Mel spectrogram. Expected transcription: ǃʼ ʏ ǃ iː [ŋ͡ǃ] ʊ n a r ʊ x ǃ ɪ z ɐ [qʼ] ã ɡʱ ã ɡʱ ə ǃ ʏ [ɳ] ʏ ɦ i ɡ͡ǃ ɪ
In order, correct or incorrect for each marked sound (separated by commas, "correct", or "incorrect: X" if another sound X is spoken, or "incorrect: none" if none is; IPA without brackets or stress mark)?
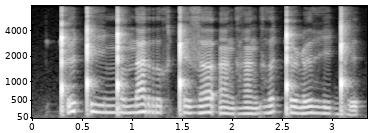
correct, incorrect: ʔ, correct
